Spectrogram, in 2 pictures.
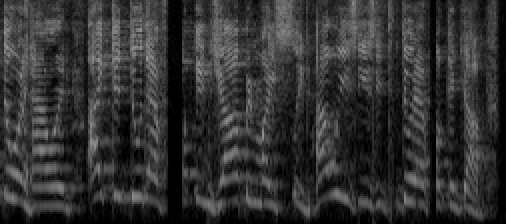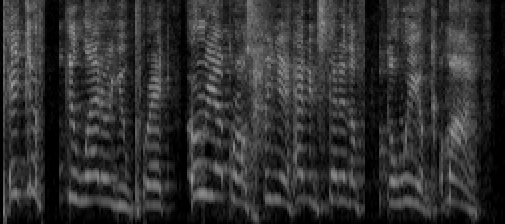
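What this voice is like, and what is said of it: Joe Pesci impression. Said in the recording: “Joe Pesci Impersonator is a Wanker ... It's Joe Pesci ... That's someone doing an impression of Jim Brewer ... An impression of Jim Brewer doing Joe Pesci”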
